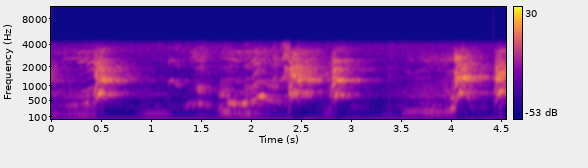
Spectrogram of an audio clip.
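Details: Shetland Sheepdog playing tug, giving a few short, sharp barks and yips at uneven intervals, mixed with a person's talking voice.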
